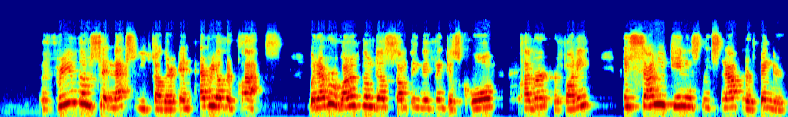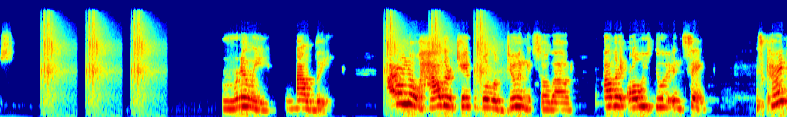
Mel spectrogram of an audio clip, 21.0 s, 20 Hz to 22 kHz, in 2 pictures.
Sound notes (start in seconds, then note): 11.1 snapping fingers three times; 15.9 snapping fingers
